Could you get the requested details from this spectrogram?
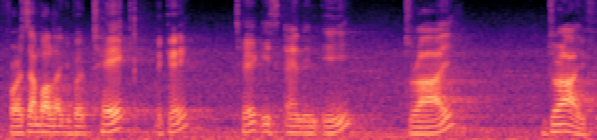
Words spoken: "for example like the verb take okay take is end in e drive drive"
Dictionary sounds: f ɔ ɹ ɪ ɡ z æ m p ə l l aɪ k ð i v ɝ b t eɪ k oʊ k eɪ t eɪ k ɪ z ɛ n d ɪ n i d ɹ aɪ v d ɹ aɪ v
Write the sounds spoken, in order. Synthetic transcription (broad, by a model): f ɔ ɹ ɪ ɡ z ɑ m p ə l l aɪ k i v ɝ t eɪ k oʊ k eɪ t eɪ k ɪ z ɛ n ɪ n i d ɹ aɪ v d ɹ aɪ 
